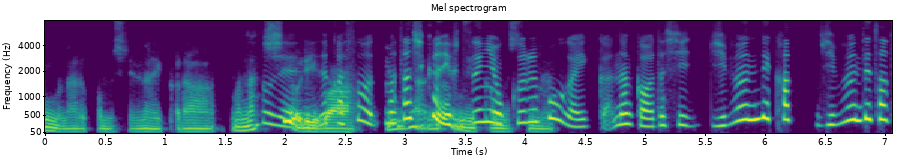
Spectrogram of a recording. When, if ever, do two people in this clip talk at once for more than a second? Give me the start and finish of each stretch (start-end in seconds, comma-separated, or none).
1.7-4.2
